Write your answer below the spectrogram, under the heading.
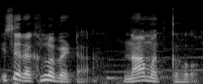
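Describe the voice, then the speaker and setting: A man playing a tired, gentle old holy man who speaks in a fatherly way in an animated moral story. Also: on the high side, a little slow, soft background music. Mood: kindly, grateful. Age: older.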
